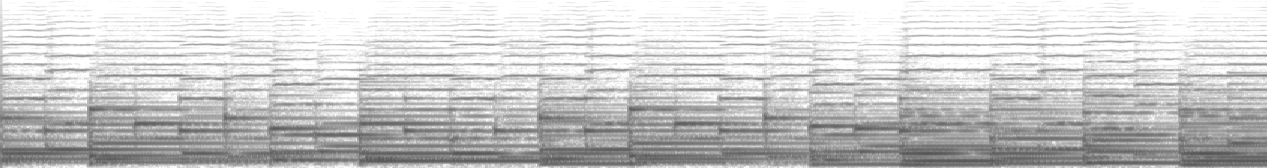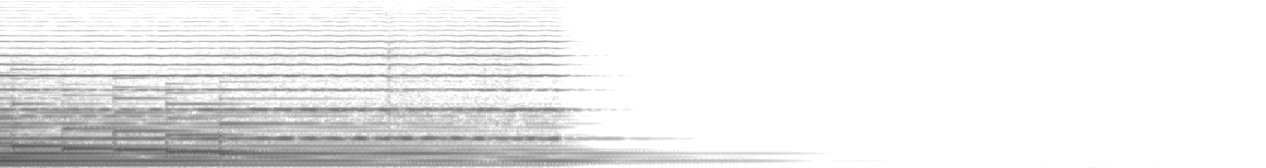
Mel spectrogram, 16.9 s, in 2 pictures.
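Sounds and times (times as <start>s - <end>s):
violin trio: 0.0s - 12.3s.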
